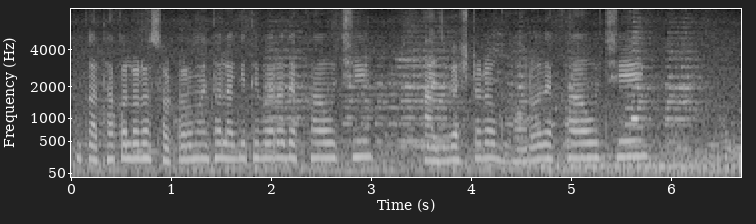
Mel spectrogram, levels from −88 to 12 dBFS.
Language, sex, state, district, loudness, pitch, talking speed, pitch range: Odia, female, Odisha, Khordha, -17 LUFS, 215 Hz, 90 wpm, 185-235 Hz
